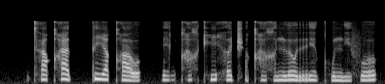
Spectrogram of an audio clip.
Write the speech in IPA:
tʰ œ qʰ ɪ tː i qʰ o | e̤ ɡ qʰ ɛ̤ χ kʰ i h ə t͡ʃʼ ɛ̤ qʰ ɛ̤ χ e̤ nʲ l o rʲ ɛ̤ kʷʰ ɛ nʲ e̤ f ʊ

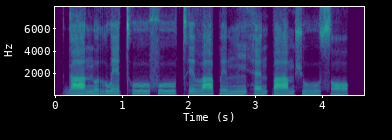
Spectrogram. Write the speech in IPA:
ɡ aː˨ n ʊ˨ r w e˦ tʰ uː˦ f uː˦ tʰ ɪ˦ β a˨ p ɪ˦ m ĩ˦ h ɛ˦ n p aː˦ m ʃ uː˨ s ɔ˨

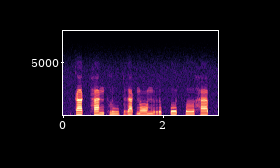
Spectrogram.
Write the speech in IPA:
k a˦˥ k̚ pʰ a˧ ŋ pʰ l uː˩˦ p r a˨˩ k̚ n ɔː˨˩ n r o˨˩ k̚ ʔ oː˦˥ t̚ p ɤː˦˥ h a˦˥ p̚

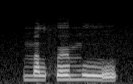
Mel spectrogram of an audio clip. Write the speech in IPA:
m ɪ lˠ f ə˞ m uː

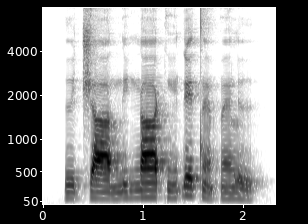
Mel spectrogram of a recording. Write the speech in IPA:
ɨ˨ t͡ʃ aː˨ n i˧ ŋ aː˧ k ĩ˨˦ ɗ e˦ t ɛ̃˨ p ɛ̃˧ l ɨ˨

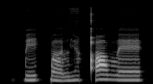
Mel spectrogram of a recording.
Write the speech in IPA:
k͡p e˨˦ k͡p ʌ˨ l e̤˧ qʼ ɔ˦ β ɛ˧

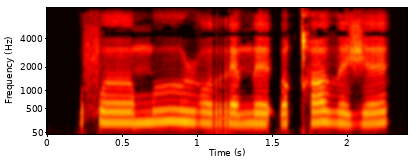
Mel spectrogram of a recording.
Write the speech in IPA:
f ʌː m ʊː ɹ ɔ r æ n̪ ɛ ʔ u qʰ ʌ ð ɛ ʒ ɛ

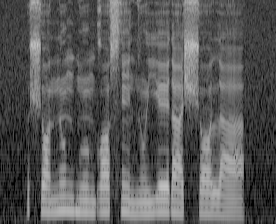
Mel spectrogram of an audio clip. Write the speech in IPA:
ʃ ɔ˧ n ũ˦ ɡ͡b ũ˧ ɡ ɔ˦ s ĩ˦˨ d ũ˧ j e˦ ɾ a˧ ʃ ɔ˧ l a˨

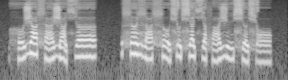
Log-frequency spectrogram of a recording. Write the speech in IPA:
h ɤ˨˥ ʒ ɑ˥ ɬ a˨˥ ʒ ɑ˧˩˧ ç ɜ˥ | ɬ ɜ˥ ɮ ɑ˨˥ ɬ ɤ˧˩˧ ɕ ɤ˥ ɕ a˥ ç a˧ f ɑ˨˥ ʒ i˨˥ ɕ ɜ˧ ɕ ɔ˧

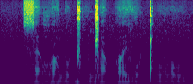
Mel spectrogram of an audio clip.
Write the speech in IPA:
s æ ʁʷ ɑ n o ɡ͡ǁ u ŋ͡ǁ æ qʷ e v o ǃʼ u lˠ u

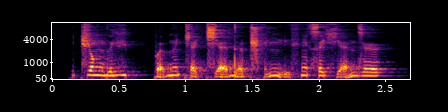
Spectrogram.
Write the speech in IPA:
t͡ɕ o ŋ ɡ ə vʲ ə pː ə̰ ɡ ə̃ c ɛ̰ t͡ɕ ɛ̰ d ɛ̰ ʈ͡ʂʰ ə̰ ɲ ḭ x ĩ s ɘ ç ɛ̰ n z ø

